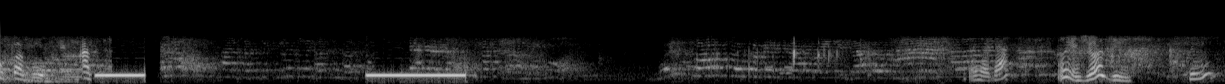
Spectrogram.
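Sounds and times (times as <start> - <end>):
speech: 0.2 - 1.2, 10.7 - 12.2
telephone line tone while a call to a Santander contact is transferred: 3.7 - 4.7.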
